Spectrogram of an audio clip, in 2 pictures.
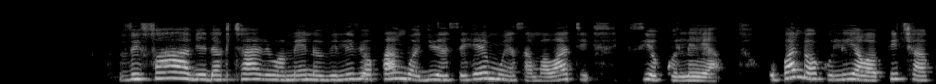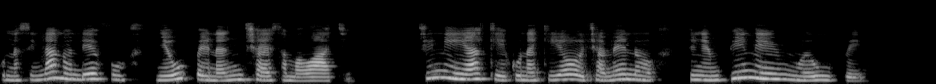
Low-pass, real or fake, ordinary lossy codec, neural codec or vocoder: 7.2 kHz; real; AAC, 48 kbps; none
